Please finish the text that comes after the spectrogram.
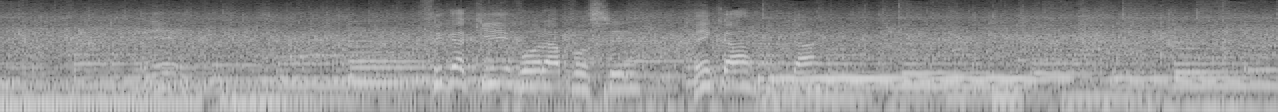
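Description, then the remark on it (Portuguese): A church audience applauds, in the name of Jesus, people coming forward for prayer, in a steady, dense patter of clapping that runs the whole time, while a man speaks loudly over it. “Eles vão aplaudir essas pessoas em nome de Jesus?”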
